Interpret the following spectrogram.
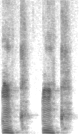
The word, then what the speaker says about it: Ankh: So Ankh was actually pronounced Unk, N-K-H, not A-N-K-H, N-K-H, because the A, the vowel, wasn't introduced until later.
